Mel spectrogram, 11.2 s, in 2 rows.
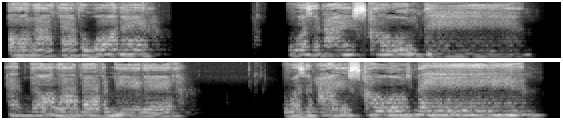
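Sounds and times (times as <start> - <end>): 
vocoder voice: 0.1 - 1.6, 2.9 - 7.4, 8.4 - 11.0.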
